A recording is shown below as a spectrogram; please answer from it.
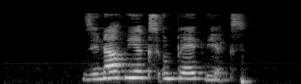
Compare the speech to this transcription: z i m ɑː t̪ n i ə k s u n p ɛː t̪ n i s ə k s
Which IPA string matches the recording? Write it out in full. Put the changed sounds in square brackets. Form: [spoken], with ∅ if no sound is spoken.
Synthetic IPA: z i [n] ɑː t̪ n i ə k s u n p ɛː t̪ n i [∅] ə k s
